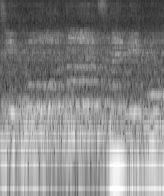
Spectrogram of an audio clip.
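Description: Choral music, several voices holding long sustained notes together, with a low rumble swelling up near the end.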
